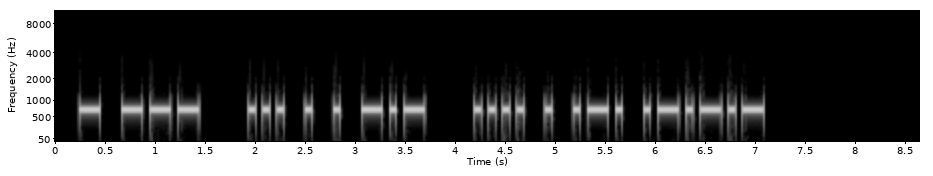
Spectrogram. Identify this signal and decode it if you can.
Morse code, heard as a keyed tone, about 17 wpm, 700 Hz. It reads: TO SEEK HER.
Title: Sentences from Top 1600 Words 17wpm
